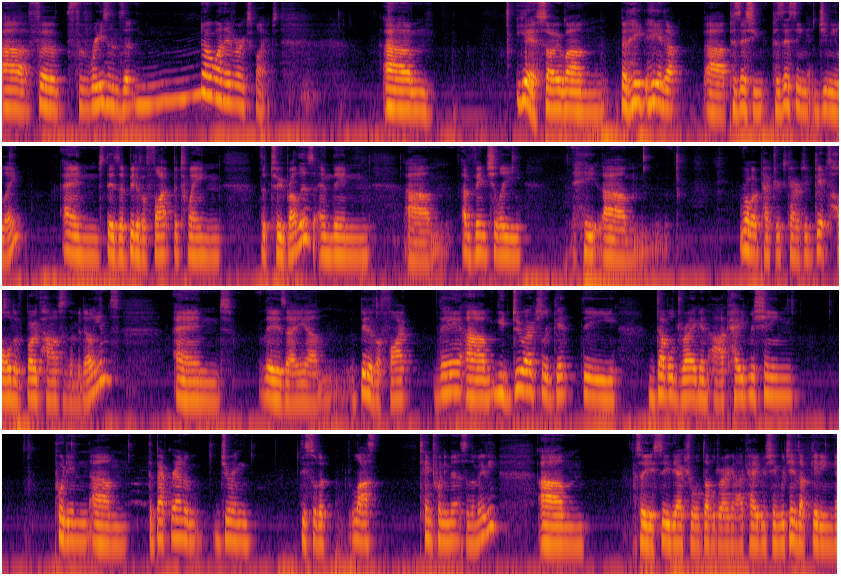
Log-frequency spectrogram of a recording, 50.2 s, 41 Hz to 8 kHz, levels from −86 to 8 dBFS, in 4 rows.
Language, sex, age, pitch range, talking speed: English, male, 30-49, 125-145 Hz, 120 wpm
